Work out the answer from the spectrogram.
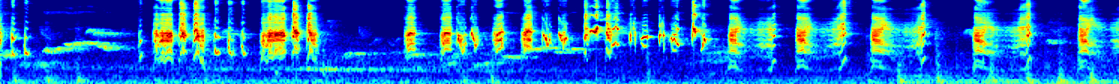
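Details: Long-tailed shrike singing excitedly to set off other shrikes: a low whistled opening, then prolonged fast scratchy chatter and clipped high notes in irregular runs.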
